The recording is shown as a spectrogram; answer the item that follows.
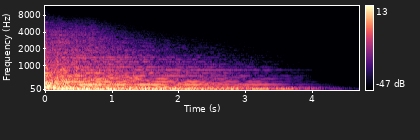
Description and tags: ⇢ GREAT Synth 3 A#
Synth A#. Processed in Lmms by applying effects.
synth-dubstep, dubstyle-synth, lead-dubstyle, lead-dubstep, synth-dubstyle, dubstep-synth, synth-hardstyle, hardstyle-lead, hardstyle-synth, synth-a, lead-hardstyle, lead-a, dubstep-lead, dubstyle-lead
